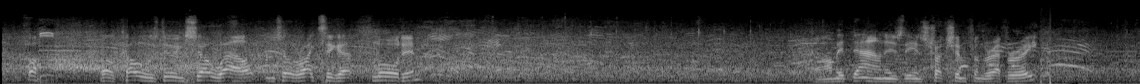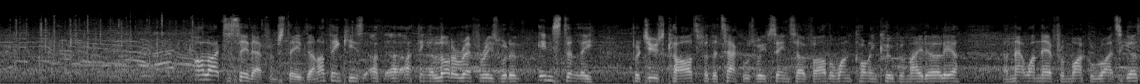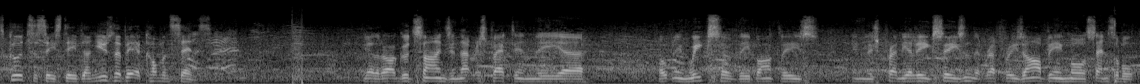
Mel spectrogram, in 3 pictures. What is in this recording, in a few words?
Commentator Audio; Arsenal v Middlesbrough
